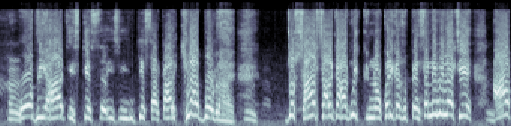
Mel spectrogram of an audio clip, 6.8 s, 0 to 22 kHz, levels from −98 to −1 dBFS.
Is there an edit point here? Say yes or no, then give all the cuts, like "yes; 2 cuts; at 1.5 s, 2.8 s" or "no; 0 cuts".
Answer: no; 0 cuts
